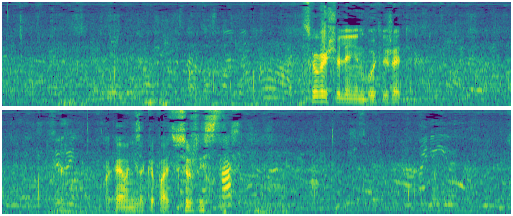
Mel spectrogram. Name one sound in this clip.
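A crowd murmurs outdoors in an open square.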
